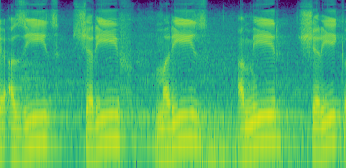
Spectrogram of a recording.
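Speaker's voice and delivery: long "ee" in अजीज, शरीफ, मरीज, अमीर, शरीक; full open ye. Shown as a demonstration. Teacher showing yaa-e maroof, शरीफ and अमीर with long clear "ee". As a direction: hold the "ee" of each word, अजीज to शरीक. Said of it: "वो ये जो खुलकर पढ़ी जाए".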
